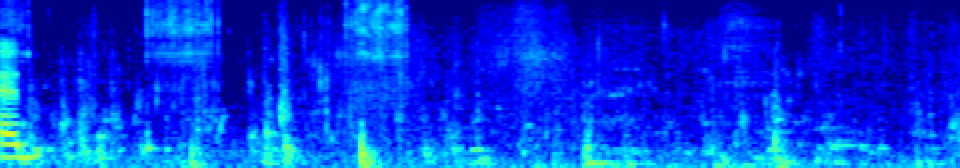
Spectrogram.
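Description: Quiet handling noises on a small fishing boat deck while a fish is landed: two short rustles about a second apart, the second with a light knock, and faint clatter between them.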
